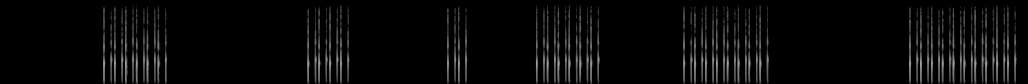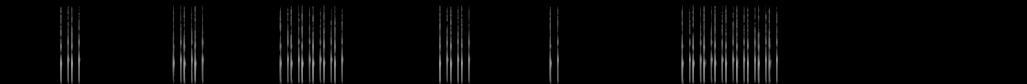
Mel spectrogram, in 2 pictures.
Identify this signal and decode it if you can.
Pulse dialling, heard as clicks on a phone line, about 9 pulses a second. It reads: 6 4 2 6 8 0 2 3 6 3 1 9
